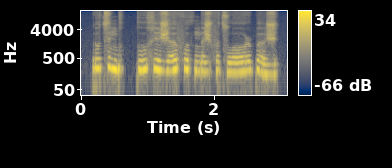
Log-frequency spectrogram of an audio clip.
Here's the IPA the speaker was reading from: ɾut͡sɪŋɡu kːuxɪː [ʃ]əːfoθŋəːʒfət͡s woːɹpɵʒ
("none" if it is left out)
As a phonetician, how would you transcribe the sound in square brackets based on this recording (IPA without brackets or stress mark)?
ʒ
